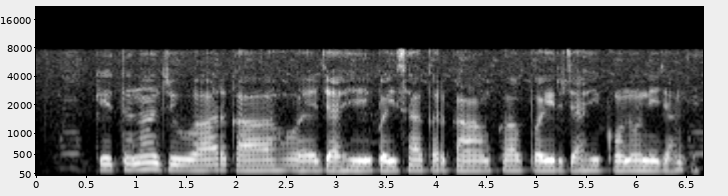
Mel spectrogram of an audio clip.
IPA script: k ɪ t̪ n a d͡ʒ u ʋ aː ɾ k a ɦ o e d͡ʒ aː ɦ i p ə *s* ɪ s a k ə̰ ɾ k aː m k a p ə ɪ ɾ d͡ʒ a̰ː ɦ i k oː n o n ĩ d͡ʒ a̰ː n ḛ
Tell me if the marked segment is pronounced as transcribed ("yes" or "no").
no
